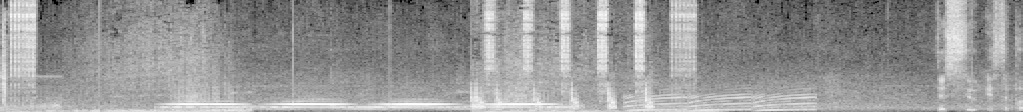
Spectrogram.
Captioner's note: machine operates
